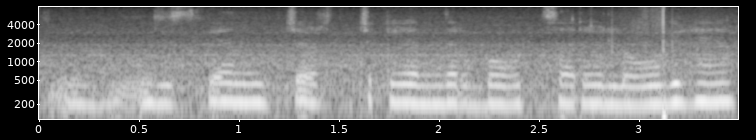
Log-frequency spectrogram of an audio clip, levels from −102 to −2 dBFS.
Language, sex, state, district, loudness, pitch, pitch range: Hindi, female, Punjab, Fazilka, -17 LUFS, 210 Hz, 205-215 Hz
